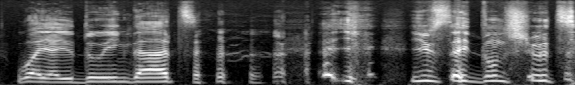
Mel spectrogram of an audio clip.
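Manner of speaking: put-on French accent, very loud and high. Reading out a chat message in English, deliberate French accent. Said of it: "je vais le faire avec mon accent français volontairement".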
